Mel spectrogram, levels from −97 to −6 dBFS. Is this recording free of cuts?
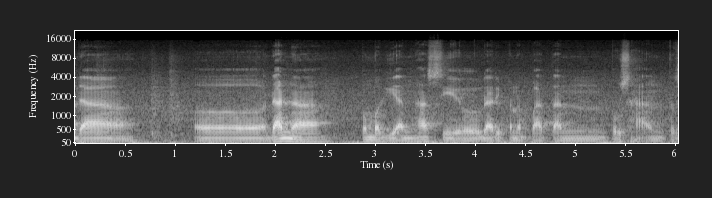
yes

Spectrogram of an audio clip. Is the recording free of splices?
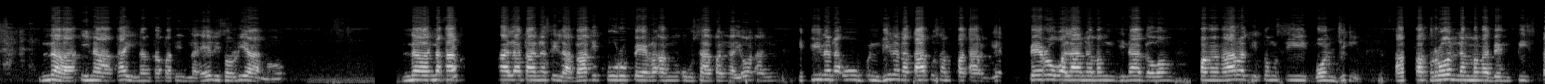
yes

